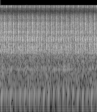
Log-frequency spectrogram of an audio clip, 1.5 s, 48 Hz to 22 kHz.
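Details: Honda PCX 150 scooter with a severe knock, idling with the CVT opened and judged fine. Rapid, sharp metallic knocking stays steady, so valves, rocker arm or cam chain tensioner are to be checked.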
